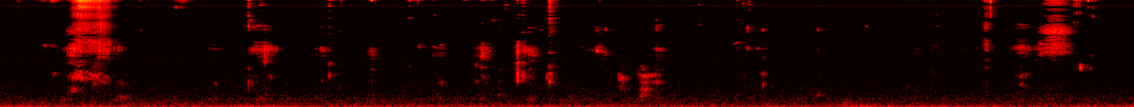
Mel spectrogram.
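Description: Someone chews toasted Mother's Pride raisin bread: quiet, crisp crunching bites, one louder crunch near the start and another toward the end, with many small moist chewing clicks in between and no talk.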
